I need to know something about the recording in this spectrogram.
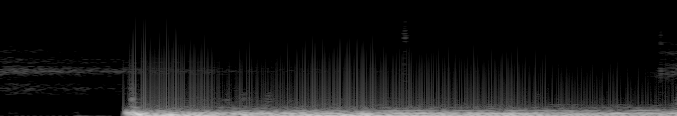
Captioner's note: discomforting rumble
